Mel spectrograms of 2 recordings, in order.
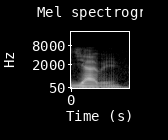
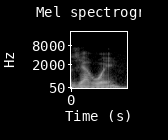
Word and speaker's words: Yahweh: Primer principio que vamos a ver nosotros es un así dice Yahvé o Yahweh, como algunos prefieren decirlo.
